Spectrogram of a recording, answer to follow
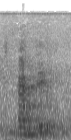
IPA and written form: ˈhæpɪ (happy)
